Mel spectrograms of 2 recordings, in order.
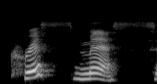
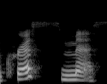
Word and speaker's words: Christmas: Christmas related vocabulary so Christmas is what um uh we tend to say how we tend to pron pronounce it so Christmas Christmas Christmas so first syllable stress um Christmas okay and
